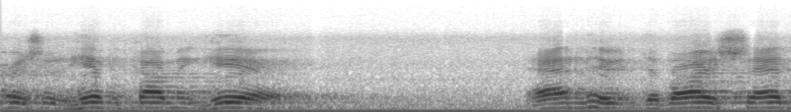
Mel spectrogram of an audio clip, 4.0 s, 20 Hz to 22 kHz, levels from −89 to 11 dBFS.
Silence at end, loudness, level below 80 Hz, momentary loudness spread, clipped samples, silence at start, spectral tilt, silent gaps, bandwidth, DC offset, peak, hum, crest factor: 0 s; -16 LUFS; -28 dBFS; 16 LU; under 0.1%; 0 s; -7 dB/octave; none; 7.2 kHz; under 0.1%; -4 dBFS; none; 12 dB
